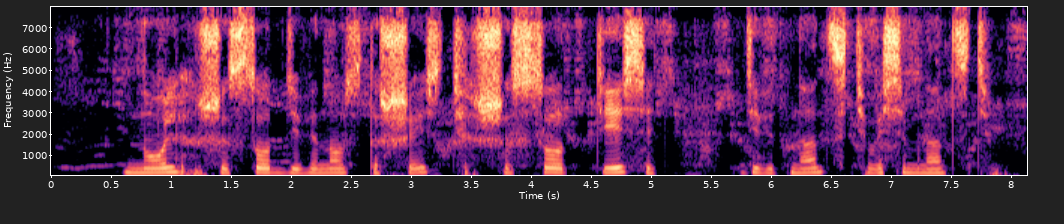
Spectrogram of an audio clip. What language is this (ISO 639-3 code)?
rus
